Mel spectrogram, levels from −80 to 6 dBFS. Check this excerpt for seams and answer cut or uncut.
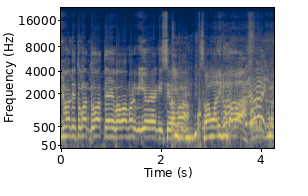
cut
